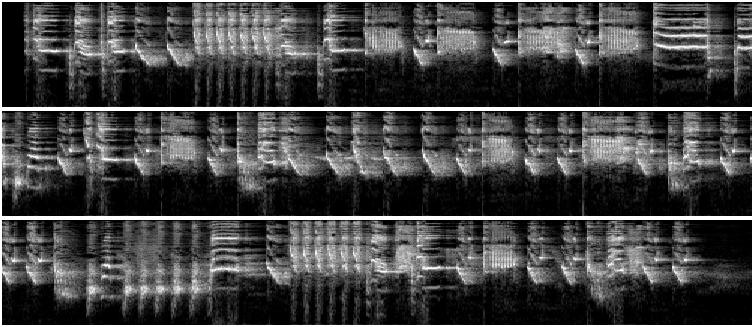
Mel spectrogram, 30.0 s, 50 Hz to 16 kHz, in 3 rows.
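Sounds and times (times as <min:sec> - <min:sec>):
songbird chirping and trilling: 0:00.3 - 0:30.0.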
